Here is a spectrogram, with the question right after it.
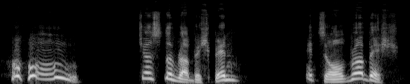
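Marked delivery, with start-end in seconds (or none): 0.0-0.8 chuckling. Acted. Laughing after the wake-up call.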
